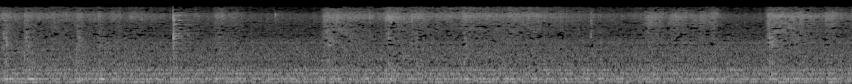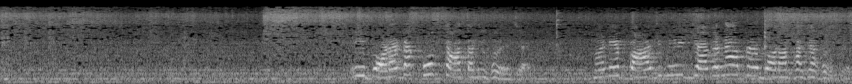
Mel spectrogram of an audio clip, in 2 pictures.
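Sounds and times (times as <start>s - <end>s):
fritters sizzling in hot oil: 0.0s - 13.4s, 15.1s - 17.0s.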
